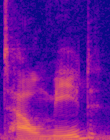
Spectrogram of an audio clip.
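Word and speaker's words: תלמיד: D of the gullet it's altogether pronounced towel Mead towel Mead and towel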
